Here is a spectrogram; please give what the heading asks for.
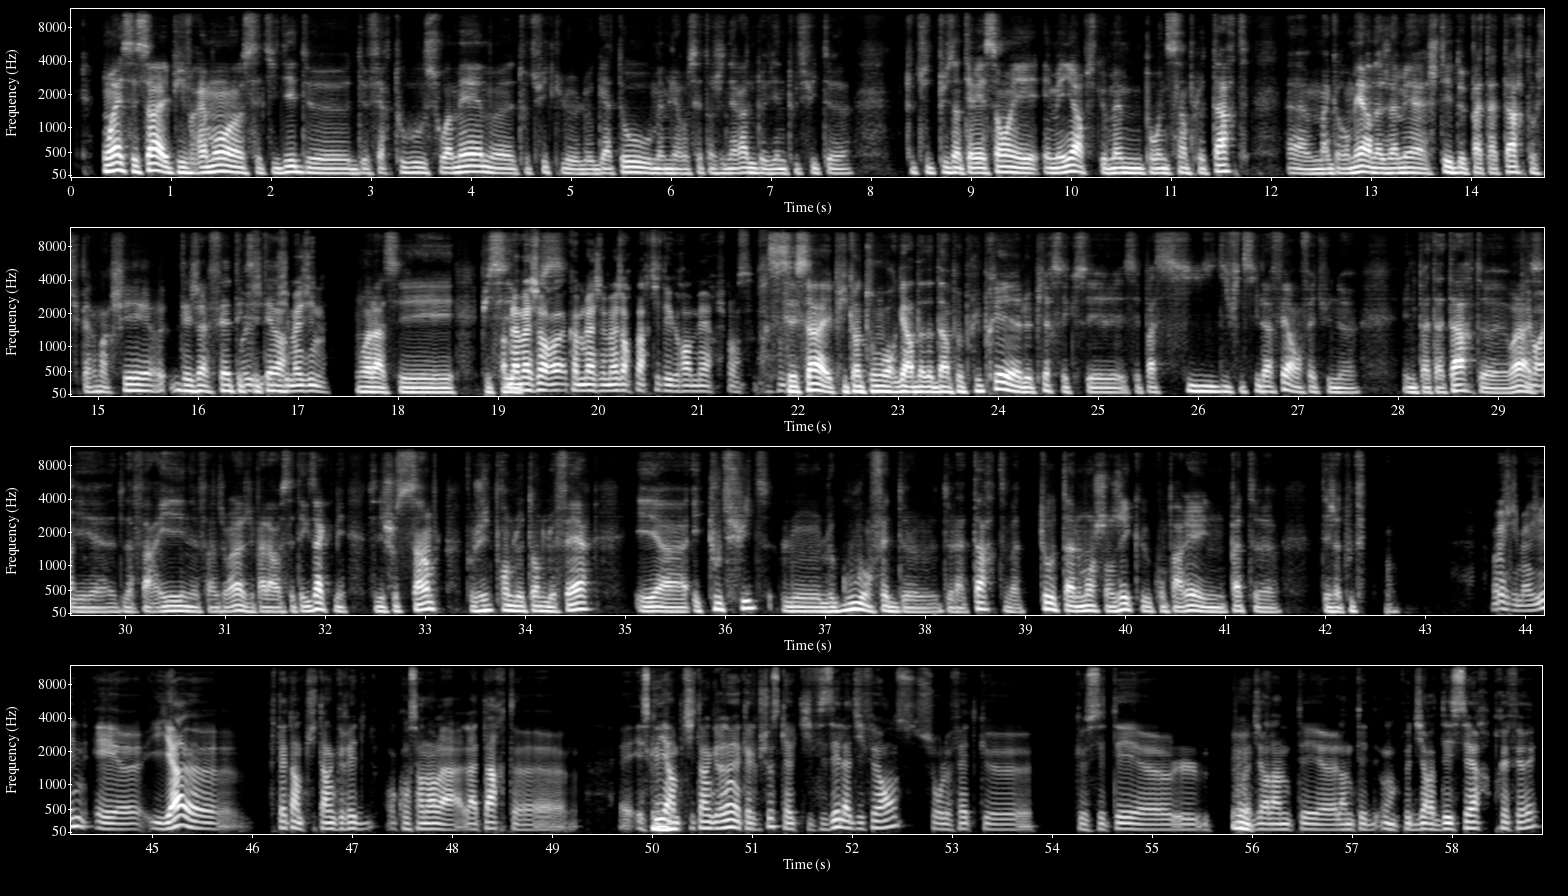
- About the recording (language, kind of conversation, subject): French, podcast, Peux-tu me raconter une tradition culinaire de ta famille ?
- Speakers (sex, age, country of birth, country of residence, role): male, 20-24, France, Austria, guest; male, 30-34, France, France, host
- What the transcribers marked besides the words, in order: stressed: "tarte"; chuckle; "ingrédient" said as "ingréin"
